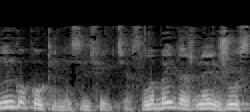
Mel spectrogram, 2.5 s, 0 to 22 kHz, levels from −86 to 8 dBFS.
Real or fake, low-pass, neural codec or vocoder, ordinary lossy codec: real; 9.9 kHz; none; MP3, 32 kbps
